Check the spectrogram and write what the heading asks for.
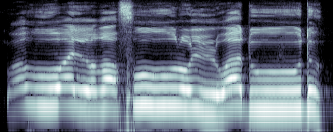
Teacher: آخر میں جو دال کی آواز ہے وہ آپ کو لوٹتی ہوئی محسوس ہوئی ہے نا. تو حروف کلکلا کی ادائیگی میں یہ خوبصورتی ہوتی ہے اور یہ اس کی علامت ہوتی ہے.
